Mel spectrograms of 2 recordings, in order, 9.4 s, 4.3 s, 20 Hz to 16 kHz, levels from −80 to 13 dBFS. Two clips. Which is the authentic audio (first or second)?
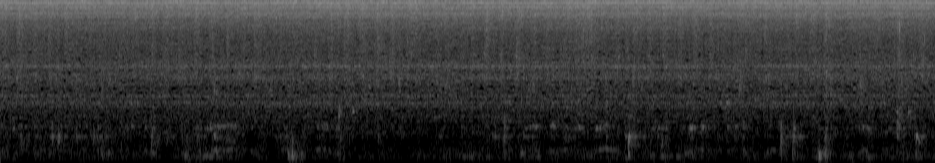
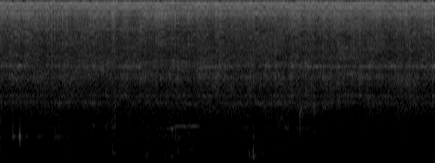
first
